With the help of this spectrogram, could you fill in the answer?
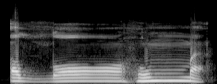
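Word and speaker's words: اللهم: সম্মানিত দর্শক, আপনারা আমার সাথে বলার চেষ্টা করুন আল্লাহুম্মা। এখানে এক লিপ টানতে হবে এবং এখানে গুণা করতে হবে।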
